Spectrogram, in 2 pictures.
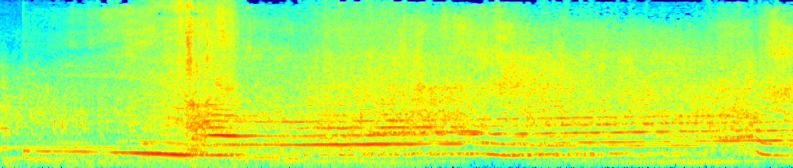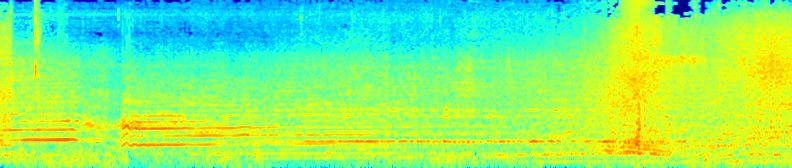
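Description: A sports car engine roars, revving up and shifting through gears as the car speeds by.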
